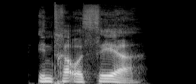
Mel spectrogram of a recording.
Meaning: intraosseous, intraossal
- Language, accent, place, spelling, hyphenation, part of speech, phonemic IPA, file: German, Germany, Berlin, intraossär, in‧tra‧os‧sär, adjective, /ˌɪntʁaʔɔˈsɛːɐ̯/, De-intraossär.ogg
